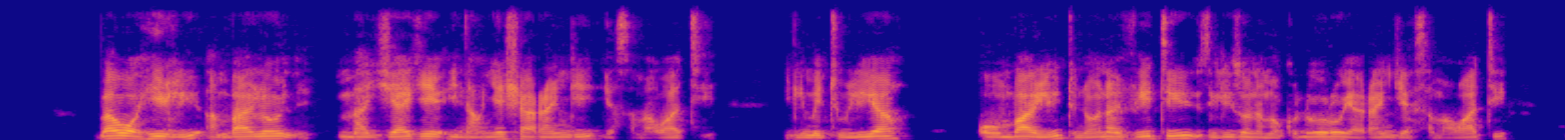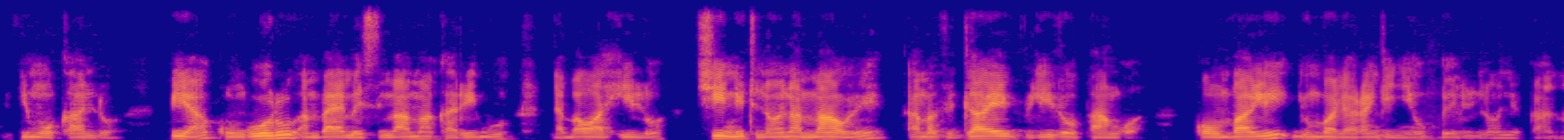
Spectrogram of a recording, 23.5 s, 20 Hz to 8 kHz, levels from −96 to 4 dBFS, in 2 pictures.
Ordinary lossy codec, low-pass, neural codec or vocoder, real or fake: Opus, 64 kbps; 7.2 kHz; codec, 16 kHz, 4 kbps, FreqCodec, larger model; fake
